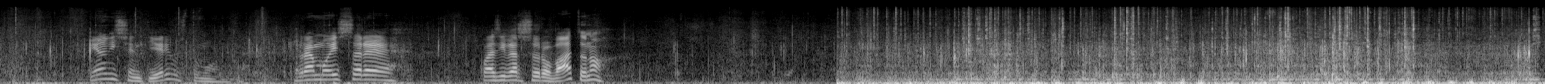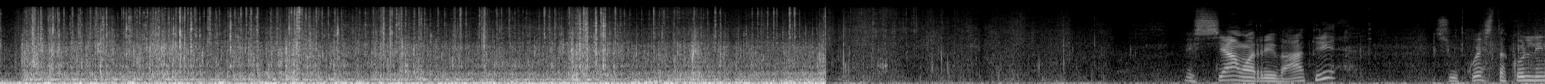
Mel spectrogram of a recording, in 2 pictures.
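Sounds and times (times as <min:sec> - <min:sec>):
bike rattling and clattering: 0:00.0 - 0:03.8, 0:08.3 - 0:23.8
tyres crunching over gravel: 0:00.0 - 0:25.3
wind rumble on microphone: 0:08.3 - 0:23.8.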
